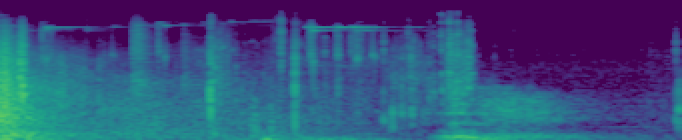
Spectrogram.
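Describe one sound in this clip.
Gunshots bang sharply in quick succession.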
